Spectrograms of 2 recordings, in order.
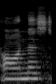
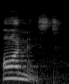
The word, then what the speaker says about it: honest: For example, an honest man. Okay, now here honest, it is starting with H but H is silent. We hear the word, the sound of the word only O, honest.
